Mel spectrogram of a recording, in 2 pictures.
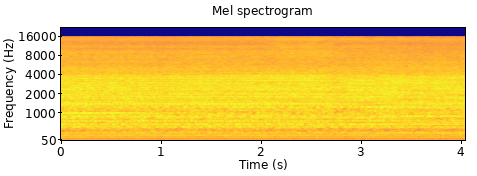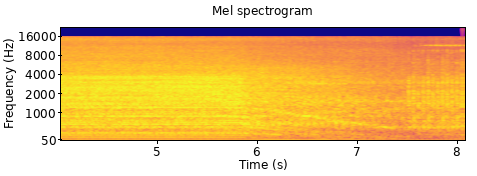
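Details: John Deere 3520 diesel tractor tested after throttle cable replacement, warming up: steady, even diesel drone at high throttle, then a smooth wind-down; no knocks or misses, runs healthy.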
